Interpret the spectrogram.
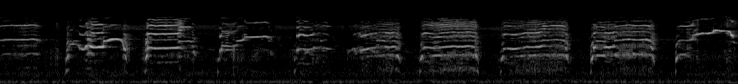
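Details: At the nest in June 2021, a bald eagle eaglet competes with its mother for a fish, giving insistent, strained squeals, some with upward-bending notes, repeated in a quick, uneven series.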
